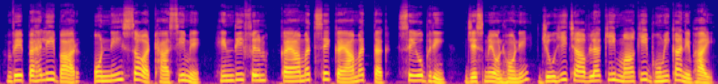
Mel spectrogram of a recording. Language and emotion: Hindi, neutral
